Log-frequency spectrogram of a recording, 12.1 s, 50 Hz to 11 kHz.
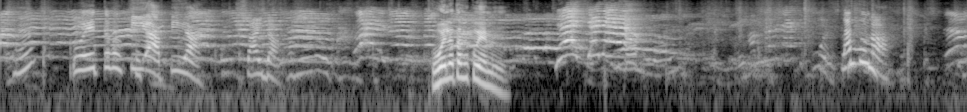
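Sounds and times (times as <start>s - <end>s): boys talking and calling: 0.0s - 12.0s.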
